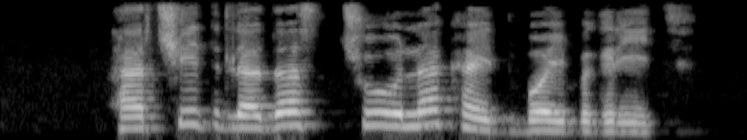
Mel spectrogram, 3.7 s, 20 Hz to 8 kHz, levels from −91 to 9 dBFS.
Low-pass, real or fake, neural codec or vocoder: 7.2 kHz; real; none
